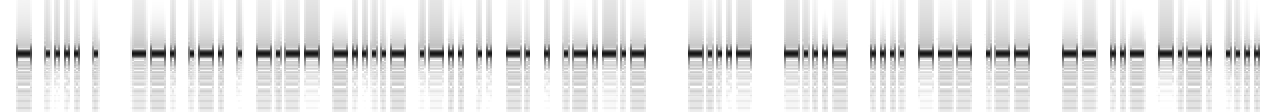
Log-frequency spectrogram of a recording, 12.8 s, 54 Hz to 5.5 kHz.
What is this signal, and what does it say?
Morse code, heard as a keyed tone, about 25 wpm, 600 Hz. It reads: THE GREY-LINE. <BT> <BT> HOW MUCH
